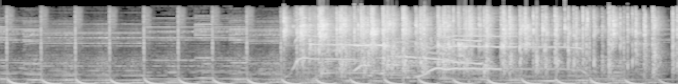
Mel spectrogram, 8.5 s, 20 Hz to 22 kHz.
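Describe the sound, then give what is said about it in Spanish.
Crowd applause and cheering swell in partway through, joining a steady, thumping electronic beat that runs the whole way, with scattered whoops above the dense clapping. “Con esa energía positiva y esos aplausos, damos inicio a este episodio número 101, como los dálmatas, del programa Te Invito a un Café.”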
